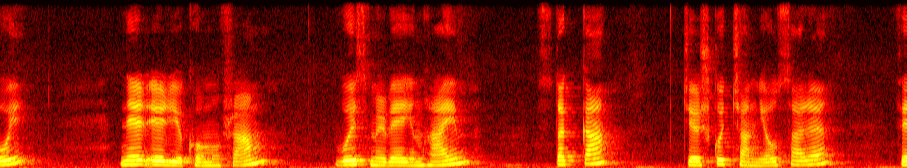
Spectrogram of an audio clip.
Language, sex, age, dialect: Faroese, female, 36-60, Suðuroy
